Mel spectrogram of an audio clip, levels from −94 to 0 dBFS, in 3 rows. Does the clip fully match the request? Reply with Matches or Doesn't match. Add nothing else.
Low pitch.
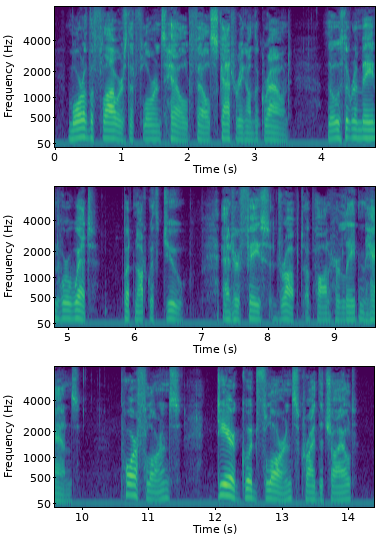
Matches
